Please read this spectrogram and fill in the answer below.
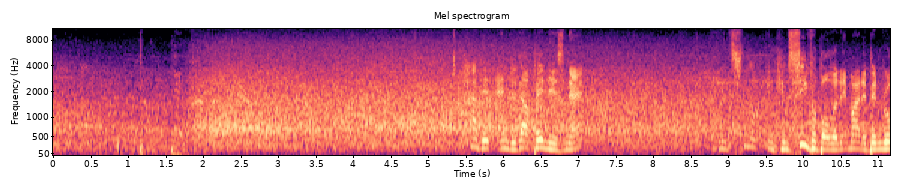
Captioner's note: audience oohs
